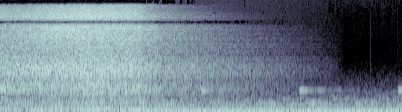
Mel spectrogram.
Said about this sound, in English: He is starting up his sub's engines. He's ready to go.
